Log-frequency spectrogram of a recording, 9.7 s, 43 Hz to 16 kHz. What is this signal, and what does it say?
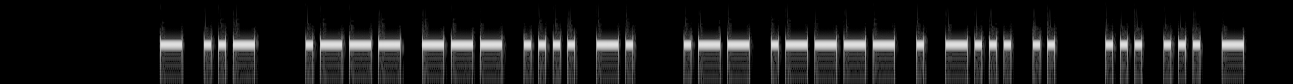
Morse code, heard as a keyed tone, about 21 wpm, 700 Hz. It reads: TU JOHN W1EBI SST
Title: K1USN SST QSO Practice - 22wpm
